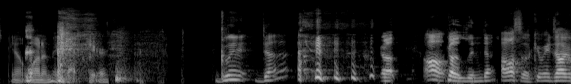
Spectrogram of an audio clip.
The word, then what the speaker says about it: Glinda: And so, you know, it's Glinda, but the G is silent. I just, want to make that clear. Glinda?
